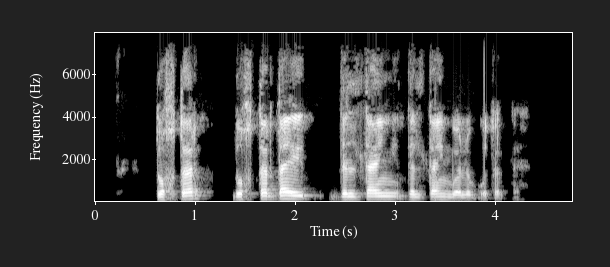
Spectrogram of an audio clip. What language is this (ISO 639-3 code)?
uzb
